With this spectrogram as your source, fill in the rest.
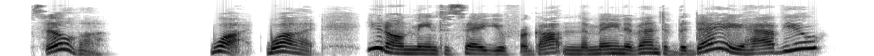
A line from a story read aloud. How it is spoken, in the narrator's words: He laughed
